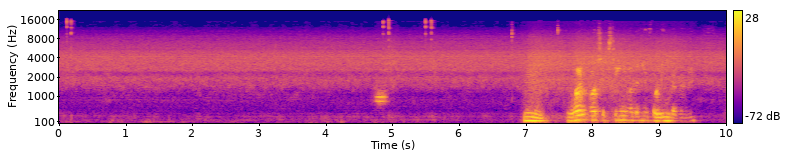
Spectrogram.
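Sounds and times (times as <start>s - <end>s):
faint background hiss: 0.0s - 10.0s
mouse-button clicks: 4.8s - 5.6s.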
